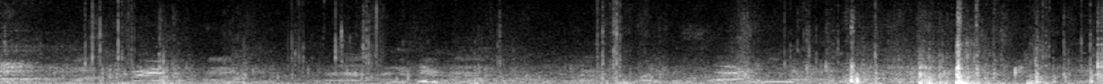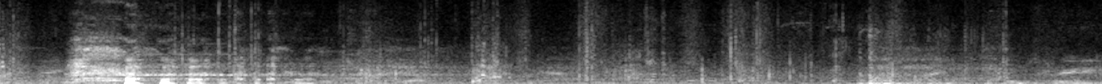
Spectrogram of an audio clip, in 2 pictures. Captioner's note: laughs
